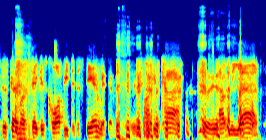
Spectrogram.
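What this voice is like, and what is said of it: Attempted New Jersey accent sounding Bostonian. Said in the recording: “That's Boston. ... you got a lot of Boston in that.”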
